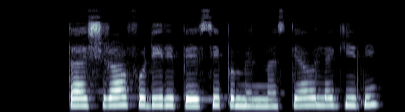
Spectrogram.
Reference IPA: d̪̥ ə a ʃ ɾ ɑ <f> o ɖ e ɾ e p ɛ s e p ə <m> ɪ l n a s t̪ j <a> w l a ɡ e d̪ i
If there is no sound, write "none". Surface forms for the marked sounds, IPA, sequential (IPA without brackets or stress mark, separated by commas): f, m, ɑ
